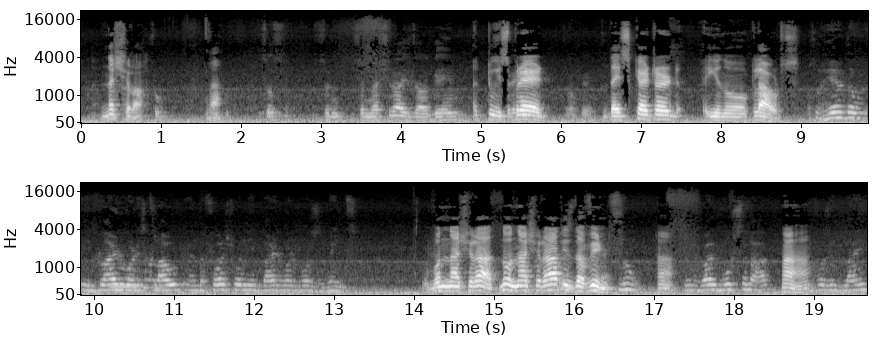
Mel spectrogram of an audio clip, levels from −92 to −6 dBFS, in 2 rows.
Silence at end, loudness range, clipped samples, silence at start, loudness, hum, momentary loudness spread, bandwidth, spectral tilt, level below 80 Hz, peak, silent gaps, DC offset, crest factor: 0 s; 13 LU; under 0.1%; 0 s; -19 LUFS; none; 20 LU; 15.5 kHz; -6.5 dB/octave; -34 dBFS; 0 dBFS; none; under 0.1%; 20 dB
